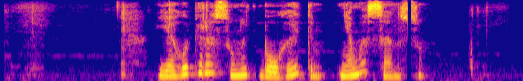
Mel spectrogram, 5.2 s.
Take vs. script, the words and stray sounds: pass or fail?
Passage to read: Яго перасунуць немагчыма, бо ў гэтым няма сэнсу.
fail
